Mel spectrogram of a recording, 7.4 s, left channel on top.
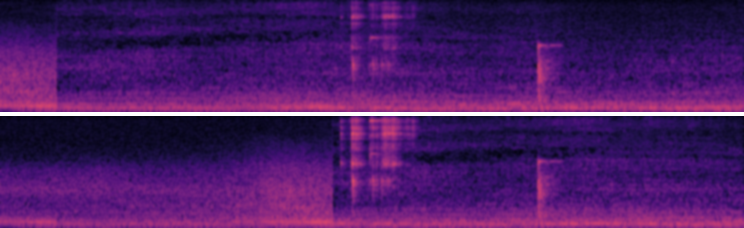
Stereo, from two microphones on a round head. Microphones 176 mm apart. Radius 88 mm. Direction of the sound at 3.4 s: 75° right (ahead or behind).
